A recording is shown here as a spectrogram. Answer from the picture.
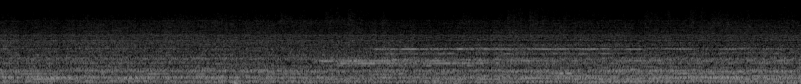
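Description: Dense experimental electronic drone music: many overlapping held tones over a steady, noisy low rumble, with a higher held tone entering about halfway through.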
